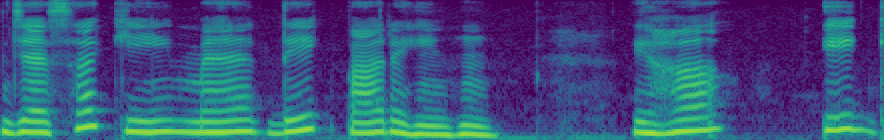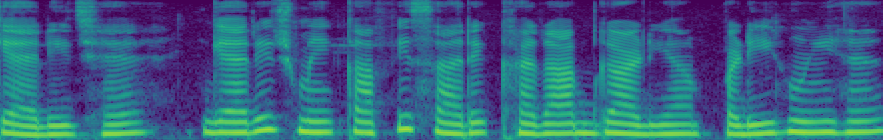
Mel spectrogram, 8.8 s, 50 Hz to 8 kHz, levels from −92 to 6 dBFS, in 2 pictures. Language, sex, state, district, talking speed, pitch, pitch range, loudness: Hindi, female, Goa, North and South Goa, 135 wpm, 220 Hz, 195-235 Hz, -14 LUFS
